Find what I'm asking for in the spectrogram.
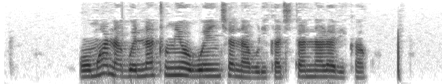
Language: Ganda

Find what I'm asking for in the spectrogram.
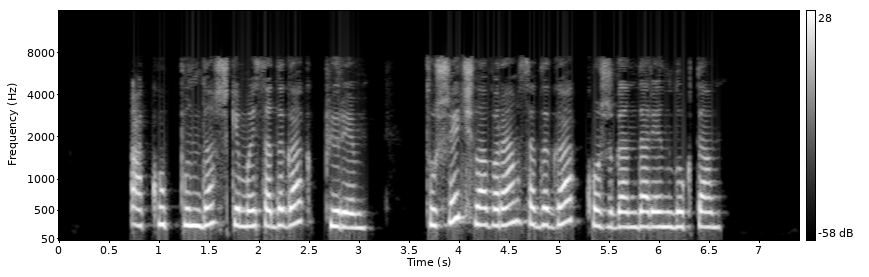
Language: Mari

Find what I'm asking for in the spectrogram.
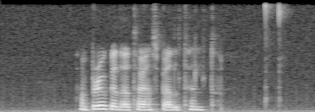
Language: Faroese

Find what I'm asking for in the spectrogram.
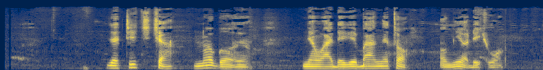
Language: Luo (Kenya and Tanzania)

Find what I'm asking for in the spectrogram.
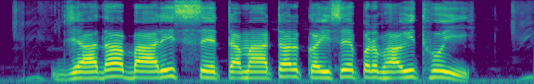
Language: Bhojpuri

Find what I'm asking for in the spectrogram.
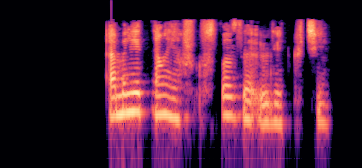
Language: Uyghur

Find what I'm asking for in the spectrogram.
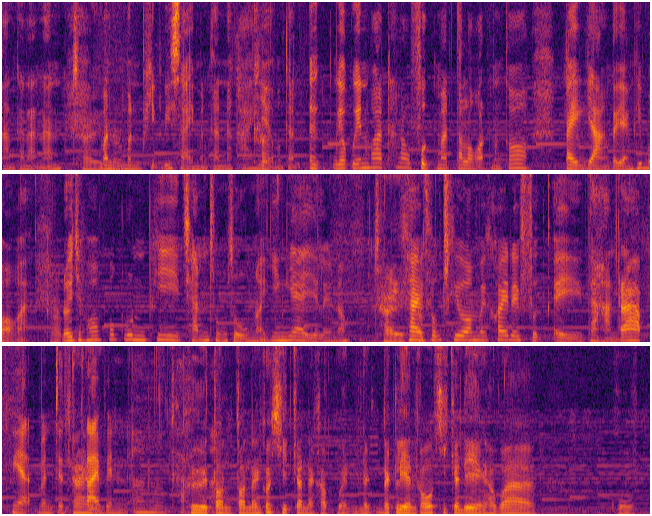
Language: Thai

